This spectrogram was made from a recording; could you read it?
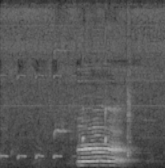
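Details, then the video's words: A munia gives four soft, quick notes, then a drawn-out nasal, buzzy phrase, said to mimic the cooing of a zebra dove. "burung pipit/emprit bisa meniru suara perkutut"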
